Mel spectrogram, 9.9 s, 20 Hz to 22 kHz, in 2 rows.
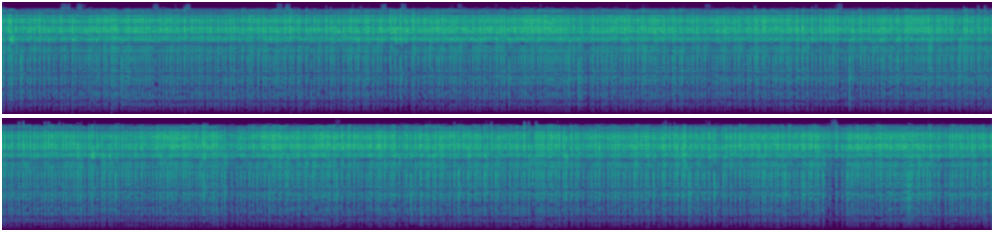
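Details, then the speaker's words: SIP Autoplus Mini 130 synergic inverter welder, gas MIG with solid wire, pushing: steady, even frying sizzle, a singing noise, with no pops or sputtering bursts; healthy, well-set MIG arc. "it's making like a singing children noise that's it the noise you want to hear"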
